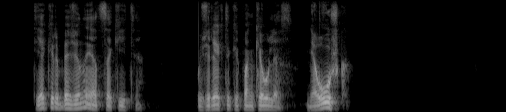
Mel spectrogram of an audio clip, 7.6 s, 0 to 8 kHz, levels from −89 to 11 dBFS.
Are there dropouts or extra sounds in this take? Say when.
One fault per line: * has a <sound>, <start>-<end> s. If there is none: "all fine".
all fine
